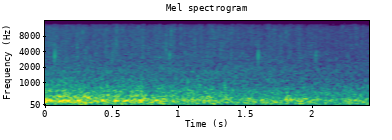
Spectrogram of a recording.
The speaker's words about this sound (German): Es regnet, wir sind gerade im kleinen Walsertal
